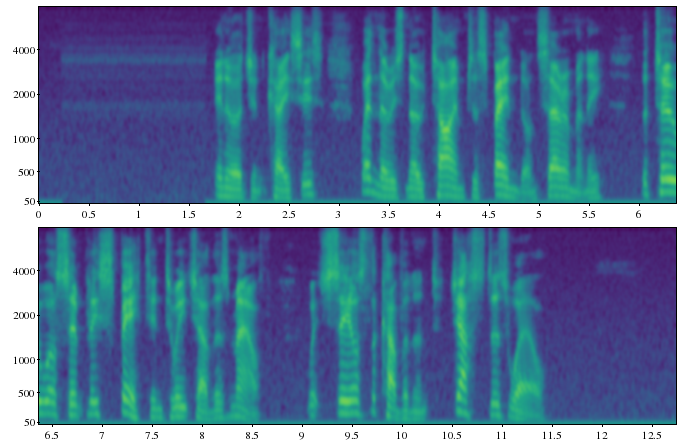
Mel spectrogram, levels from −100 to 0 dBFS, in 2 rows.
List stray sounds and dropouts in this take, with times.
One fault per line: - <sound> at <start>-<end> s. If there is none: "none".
none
